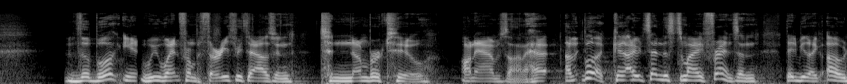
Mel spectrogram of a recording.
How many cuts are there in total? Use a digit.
2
